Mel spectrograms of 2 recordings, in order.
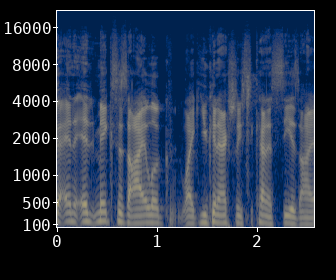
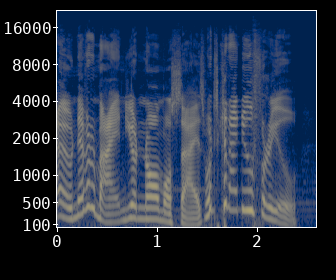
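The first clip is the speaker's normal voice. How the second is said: little gnome voice, high and sing-song; 8 semitones higher than usual. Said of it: "and goes".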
